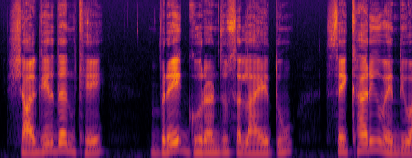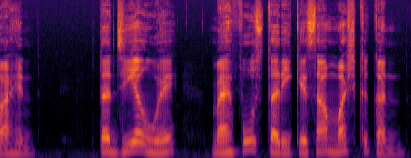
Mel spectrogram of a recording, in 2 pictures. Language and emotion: Sindhi, neutral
